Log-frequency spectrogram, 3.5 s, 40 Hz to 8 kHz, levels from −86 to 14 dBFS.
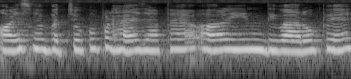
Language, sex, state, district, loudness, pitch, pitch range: Hindi, female, Haryana, Jhajjar, -15 LUFS, 275 Hz, 265-285 Hz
